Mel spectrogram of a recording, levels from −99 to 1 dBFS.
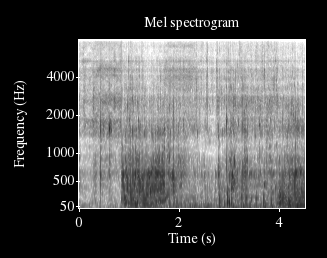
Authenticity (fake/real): fake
